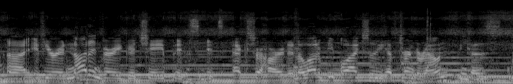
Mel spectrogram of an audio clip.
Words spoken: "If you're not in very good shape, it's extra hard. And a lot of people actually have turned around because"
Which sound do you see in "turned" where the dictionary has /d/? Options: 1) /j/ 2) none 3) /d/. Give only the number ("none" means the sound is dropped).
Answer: 3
